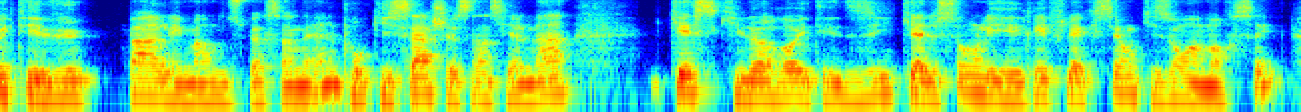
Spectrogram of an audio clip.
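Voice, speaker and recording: Somewhat breathy, the voice moves at a fairly quick pace with ordinary pitch variation. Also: man. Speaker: mental health program presenter. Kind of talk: conference presentation. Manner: fast; halting with repetitions.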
